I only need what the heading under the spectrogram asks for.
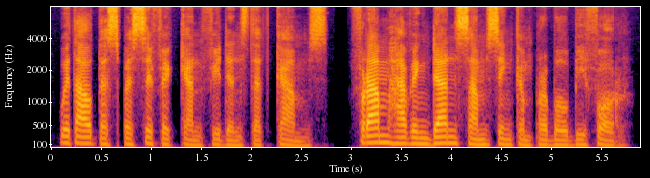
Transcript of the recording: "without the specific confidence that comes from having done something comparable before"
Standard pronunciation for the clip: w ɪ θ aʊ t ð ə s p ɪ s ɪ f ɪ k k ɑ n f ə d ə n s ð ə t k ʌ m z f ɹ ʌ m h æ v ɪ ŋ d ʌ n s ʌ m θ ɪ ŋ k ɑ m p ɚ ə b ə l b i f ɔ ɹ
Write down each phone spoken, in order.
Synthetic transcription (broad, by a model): w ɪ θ aʊ t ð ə s p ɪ s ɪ f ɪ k k ɑ n f ə d ə n s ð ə t k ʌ m s f ɹ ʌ m h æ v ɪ ŋ d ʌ n s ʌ m s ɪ ŋ k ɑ m p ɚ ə b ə l b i f ɔ ɹ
